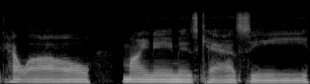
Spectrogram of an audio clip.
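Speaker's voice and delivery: flat, mechanical electrolarynx voice, robotic sound. Showing how smokers talk through a device at the neck, electrolarynx robot voice. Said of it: "like the robot voice".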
